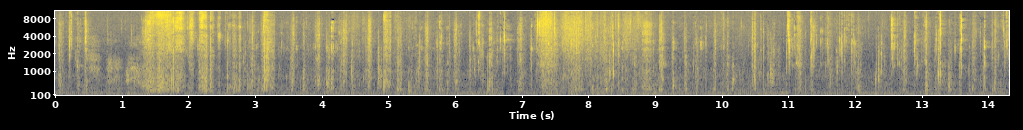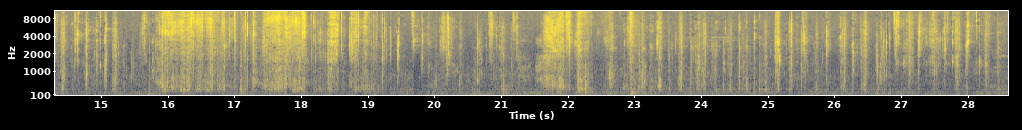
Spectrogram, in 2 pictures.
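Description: Close-miked eating sounds: chewing, biting and crunching food such as whole shrimp and braised pork ribs, a dense run of small wet clicks. Louder crunching comes about four times.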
